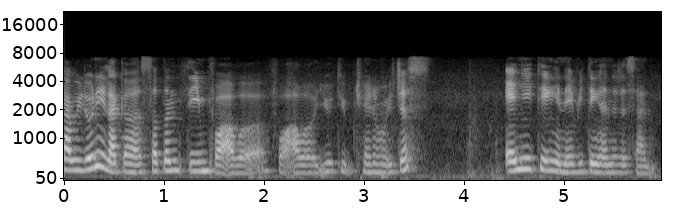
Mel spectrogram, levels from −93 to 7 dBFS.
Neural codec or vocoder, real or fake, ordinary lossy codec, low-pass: none; real; none; 7.2 kHz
